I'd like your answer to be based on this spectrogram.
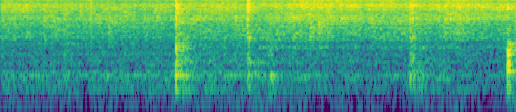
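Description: Chopped onion and garlic with a dried red chilli frying in hot oil, an even crackling sizzle broken by a few quick spatula scrapes, close and steady with no speech.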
